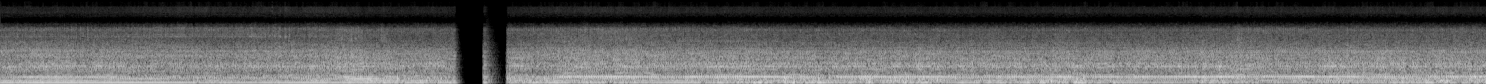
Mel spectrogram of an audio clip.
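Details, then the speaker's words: Tricycle engine with choke in running rough: steady low drone with a lumpy, uneven beat, won't idle; owner suspects a blown head gasket or something seriously wrong. "It doesn't idle and then that's the sound it makes whenever you have the choke in."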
